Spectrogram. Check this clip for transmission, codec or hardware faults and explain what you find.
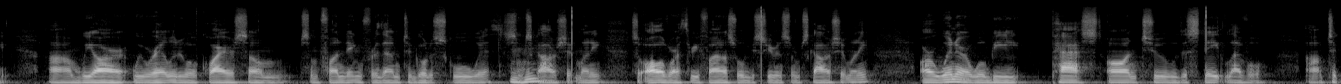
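Three sharp clicks stand out, at 5.72 s, 7.61 s and 12.06 s. Each is a file header played as audio. Separate pieces were joined with their headers left in. Those header bytes play as raw samples, so each join snaps loudly, regardless of the surrounding sound.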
